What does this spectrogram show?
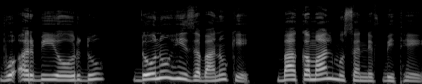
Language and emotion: Urdu, neutral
